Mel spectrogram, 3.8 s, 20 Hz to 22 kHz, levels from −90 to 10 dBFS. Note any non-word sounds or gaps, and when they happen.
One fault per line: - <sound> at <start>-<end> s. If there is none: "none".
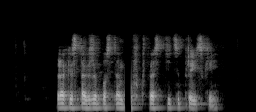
- dropout at 1.9-2.0 s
